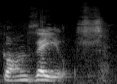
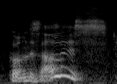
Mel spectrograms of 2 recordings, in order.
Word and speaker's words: Gonzales: gong sales and my mother said it's pronounced gona solace and her neighbor said I'm sorry it's spelled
